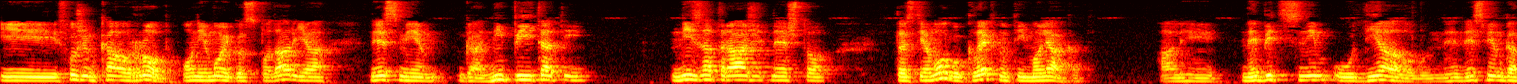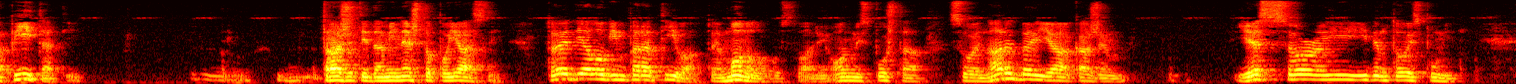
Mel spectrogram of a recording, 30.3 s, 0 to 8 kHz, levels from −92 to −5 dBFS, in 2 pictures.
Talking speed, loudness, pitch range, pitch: 125 wpm, -23 LUFS, 125-150 Hz, 135 Hz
